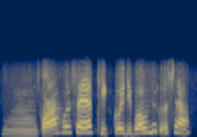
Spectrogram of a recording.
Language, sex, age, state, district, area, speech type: Assamese, female, 30-45, Assam, Sivasagar, rural, conversation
